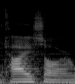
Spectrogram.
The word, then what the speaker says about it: Caesar: person that knows about the proper pronun pronunciation excuse me of Caesar that being kaisar which is the official you know old Latin pronunciation because they pronounced all their C's as a hard C for the most part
